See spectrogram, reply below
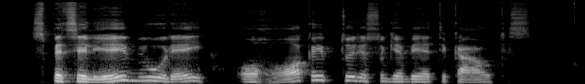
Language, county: Lithuanian, Alytus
